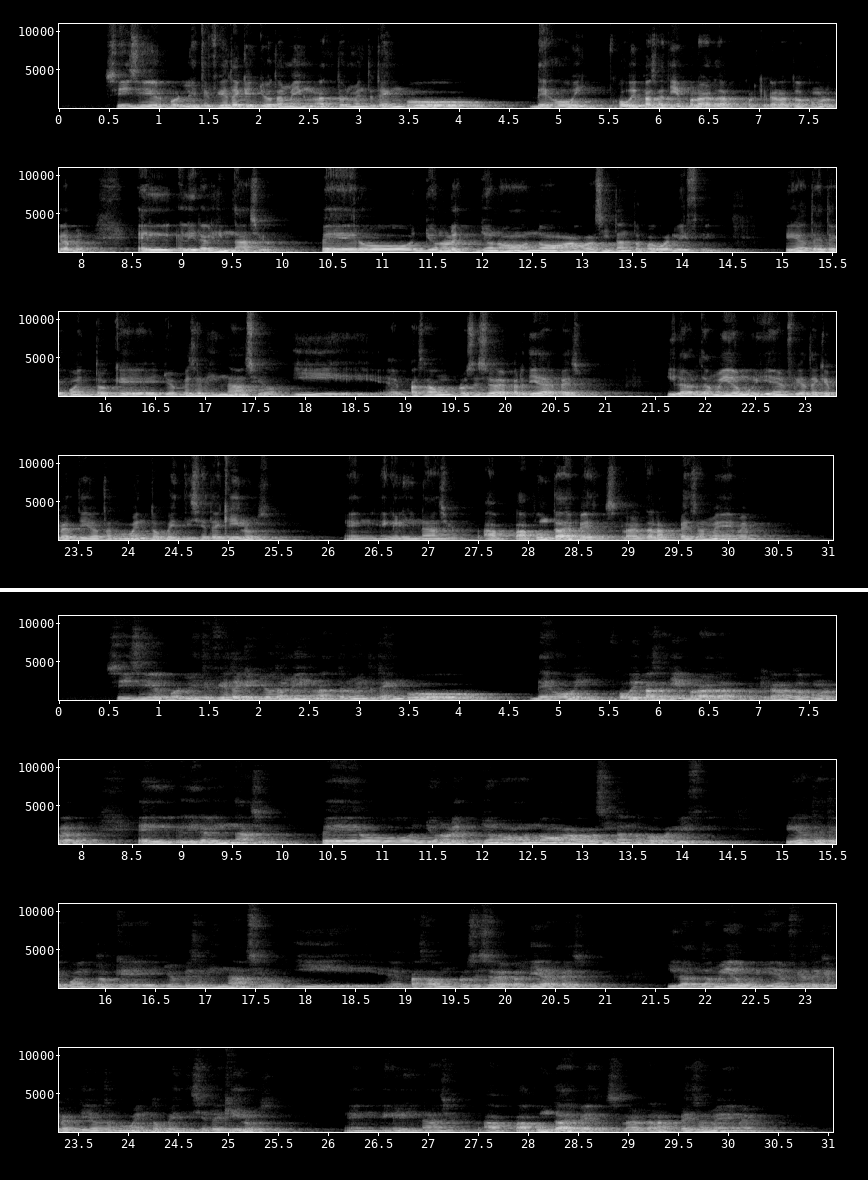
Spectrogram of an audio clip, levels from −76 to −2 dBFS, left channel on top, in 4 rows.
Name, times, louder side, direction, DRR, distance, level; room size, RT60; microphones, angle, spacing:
voice 1, 0.5-4.3 4.7-9.9 10.4-14.4 15.0-20.8 21.6-25.4 26.2-30.2, left 3 dB, 65° left, 5 dB, 0.5 m, -23 dB
4.1 x 3.0 x 4.2 m, 1.2 s
head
